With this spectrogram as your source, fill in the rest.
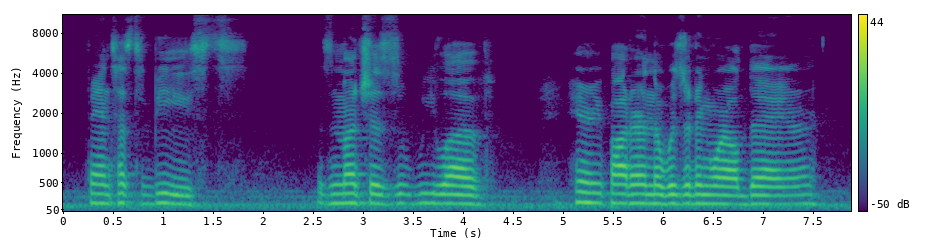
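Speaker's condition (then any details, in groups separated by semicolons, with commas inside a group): Cerebral palsy; wheelchair user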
